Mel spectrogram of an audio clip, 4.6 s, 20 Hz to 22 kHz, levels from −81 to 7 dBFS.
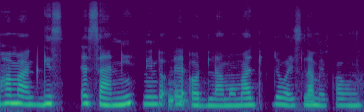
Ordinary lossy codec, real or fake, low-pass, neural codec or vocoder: none; fake; none; codec, 44.1 kHz, 7.8 kbps, DAC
